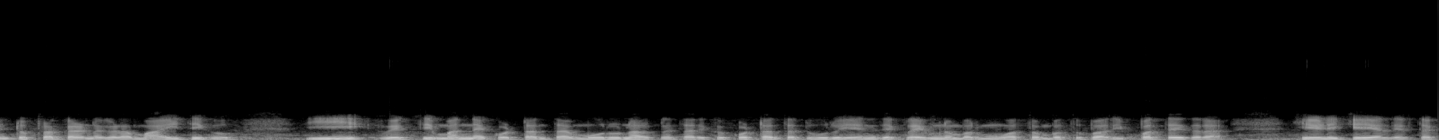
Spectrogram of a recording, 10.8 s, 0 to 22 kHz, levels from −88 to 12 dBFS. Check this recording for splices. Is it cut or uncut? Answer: uncut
